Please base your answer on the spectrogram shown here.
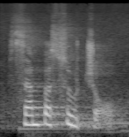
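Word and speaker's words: Cempasúchil: Mexico, and they have a very difficult to pronounce name, Cempasuchil, which isn't Spanish, it's indigenous.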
